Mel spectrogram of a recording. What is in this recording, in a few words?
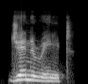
"generate", Indian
